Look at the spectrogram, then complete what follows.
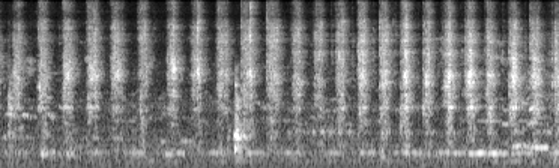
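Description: Rapid, even scraping strokes, about four to five a second, as food held in the hand is scraped with a small kitchen knife.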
